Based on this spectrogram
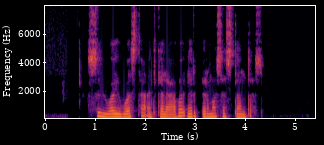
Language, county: Lithuanian, Vilnius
